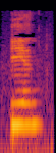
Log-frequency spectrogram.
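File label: "bian", Mandarin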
